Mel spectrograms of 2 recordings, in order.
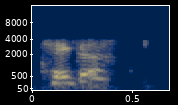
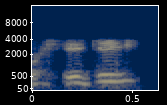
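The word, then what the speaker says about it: hygge: It's pronounced Tigga or Higgy.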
